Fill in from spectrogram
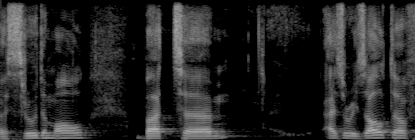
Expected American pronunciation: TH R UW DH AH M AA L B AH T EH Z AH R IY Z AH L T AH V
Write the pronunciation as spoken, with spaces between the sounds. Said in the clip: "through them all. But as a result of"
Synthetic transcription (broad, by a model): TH R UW DH AH M AA L B AH T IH Z AH R IY Z AH L T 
